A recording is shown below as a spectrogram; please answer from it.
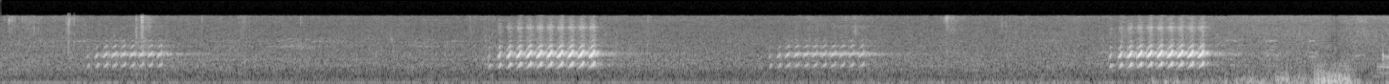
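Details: Two tree frogs on neighbouring trees calling back and forth: short pulsed trills alternate, louder and softer, roughly every one and a half seconds, with rustling noise at the end.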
